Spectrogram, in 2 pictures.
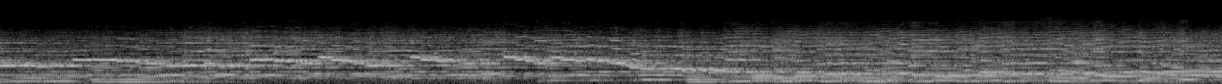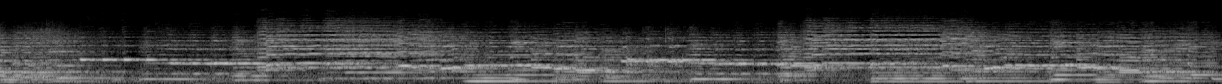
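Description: Live classical chamber music from a flute quartet: flute, two upper bowed strings and cello playing together. A moving melody sits over a sustained low cello line.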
